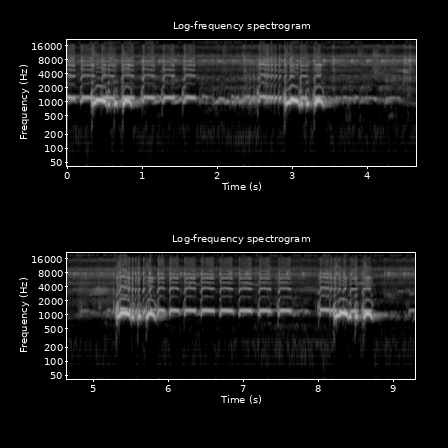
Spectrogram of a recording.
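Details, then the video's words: A big-voiced local zebra dove (perkutut lokal), used to prompt other zebra doves to sing, gives bubbling coo phrases joined by long trains of quick, even, pulsed notes between louder bursts. "Perkutut Lokal Gacor Suara Besar Suara Paling di Sukai Burung Perkutut apa saja"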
